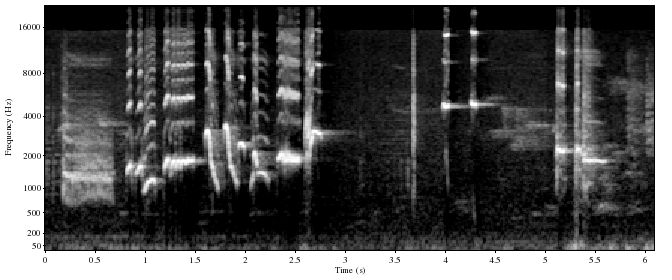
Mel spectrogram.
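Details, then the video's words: White-rumped shama long song for provoking rival shamas; a harsh buzzy note opens a quick series of loud whistled slurs, then sparse clicks and a few high thin whistles. "Luyện giọng dây dài cho lửa.chòe lửa đập tạch kéo dây hay. ép giọng kích lửa hiệu quả.tạch đánh đuôi"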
